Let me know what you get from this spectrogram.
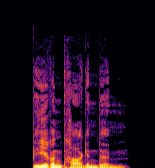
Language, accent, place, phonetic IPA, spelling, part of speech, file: German, Germany, Berlin, [ˈbeːʁənˌtʁaːɡn̩dəm], beerentragendem, adjective, De-beerentragendem.ogg
- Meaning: strong dative masculine/neuter singular of beerentragend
